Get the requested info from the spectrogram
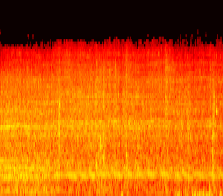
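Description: Automatic collar-sewing machine running: a steady mechanical whir with an even hum and a few light clicks.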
